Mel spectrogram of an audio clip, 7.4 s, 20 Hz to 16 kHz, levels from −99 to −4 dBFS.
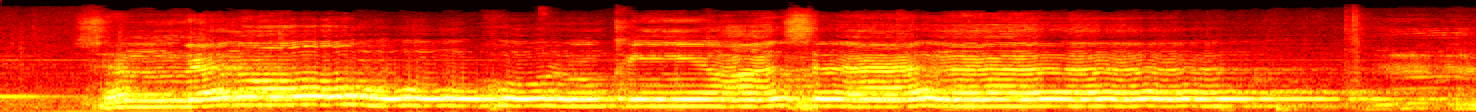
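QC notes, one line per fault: No faults detected.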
